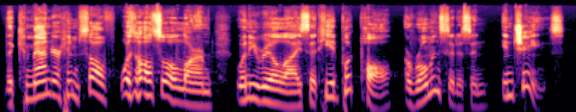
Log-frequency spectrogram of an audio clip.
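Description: A man's voice: fairly high pitch, very animated, a little fast, darkish tone, no echo, clean studio sound. A man teaching a Bible study, explaining a passage in a conversational way and often checking in with "right?".

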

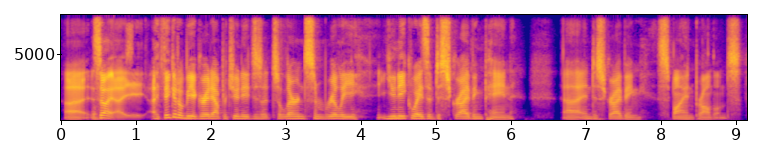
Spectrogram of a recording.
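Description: A chiropractor who hosts a podcast chats casually in an interview, explaining things as he goes. His mid-range voice has a fairly bright tone and moderate pace, recorded in studio quality with no room sound.

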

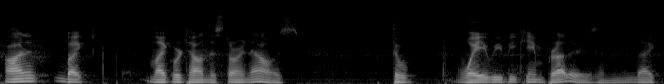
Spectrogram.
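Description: In a home basement, a young man with a fairly low voice and fairly even intonation chats with friends, speaking unhurriedly. He reminisces in a rambling, sentimental way and swears a lot as he tells his stories.

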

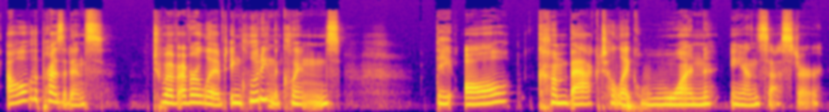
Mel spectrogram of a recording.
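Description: A woman's voice: medium pitch, unhurried, creaky, no room sound, clean studio sound. A young adult woman hosting a podcast, telling a story in a rambling casual chat full of swearing and laughs. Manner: profane, rambling, laughs often. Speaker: podcast host.

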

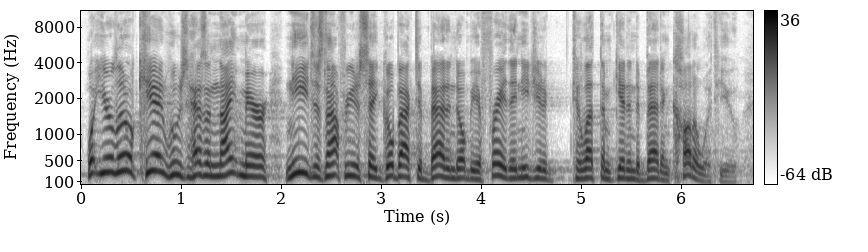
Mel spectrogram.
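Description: A man with a fairly high voice preaches a sermon from the pulpit. He moves from quiet, earnest passages to emphatic, repeated lines, with casual asides dropped in. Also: animated, fast, long reverb tail. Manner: conversational asides with light humor. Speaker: pastor.

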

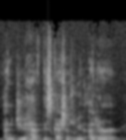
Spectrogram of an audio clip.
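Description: A young Moroccan native Berber speaker talks in English in a conversational interview, sounding hesitant with lots of fillers and restarts. His voice is on the high side with a darkish tone, delivered flatly and fairly quickly, against a little hiss or hum.

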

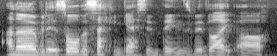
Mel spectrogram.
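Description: A man's voice: medium pitch, brisk, a little mellow. A man co-hosting a casual podcast, playful and giggly, often second-guessing himself. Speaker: podcast co-host. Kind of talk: casual chat.

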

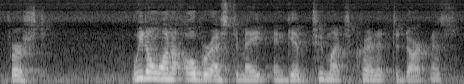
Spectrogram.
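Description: Pastor, male, higher pitch, conversational sermon with jokes, light hiss in the room. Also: normal speed, poor audio. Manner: animated, conversational preaching with humorous asides. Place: church sanctuary.

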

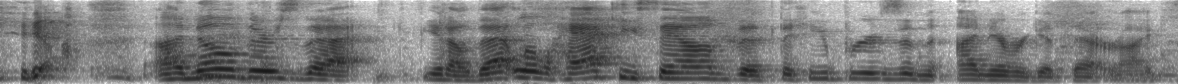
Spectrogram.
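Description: A woman's voice: mid-range voice, animated, normal speed. A woman with a twangy West Texas accent teaching an informal Bible lesson in a folksy way, often checking in with the group. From eastern New Mexico and West Texas, USA.

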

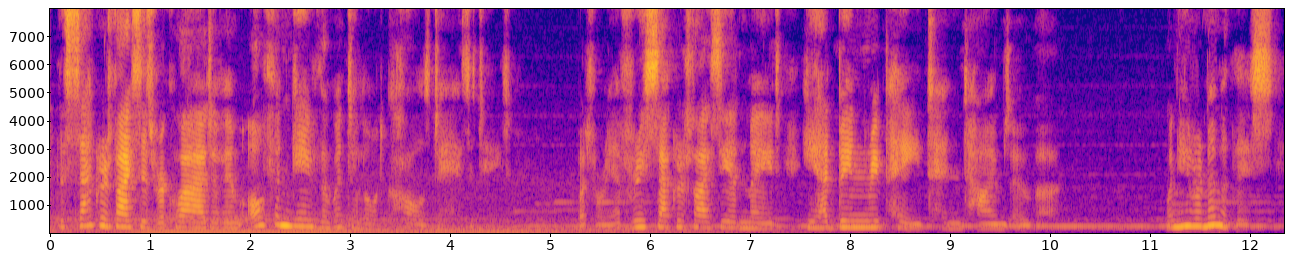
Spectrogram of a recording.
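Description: A woman storyteller giving a scripted narration with a soft, dramatic delivery that often drops to a whisper. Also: fairly low pitch, low-quality recording. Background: music.

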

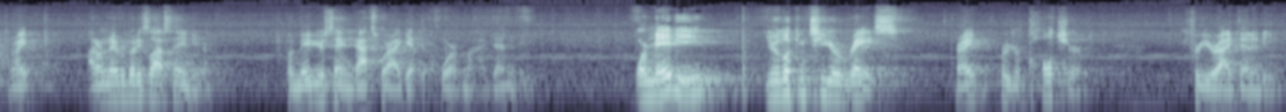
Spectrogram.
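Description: A man gives a chatty sermon to students, often checking in with "right?" and "okay?" and joking with the crowd. His medium-pitched voice is sharp and expressive at a moderate pace with long pauses, in an echoey hall with faint ambience and a little hiss or hum.

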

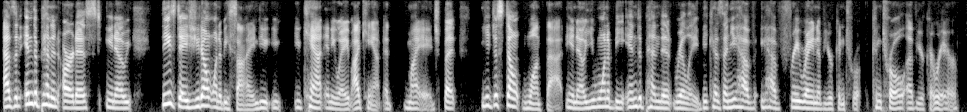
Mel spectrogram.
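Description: A woman's voice: sits low, moderate pace, a little mellow, dry recording, studio quality. A middle-aged woman, a singer-songwriter guest on a podcast, chatting casually and laughing easily. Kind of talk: casual interview chat.

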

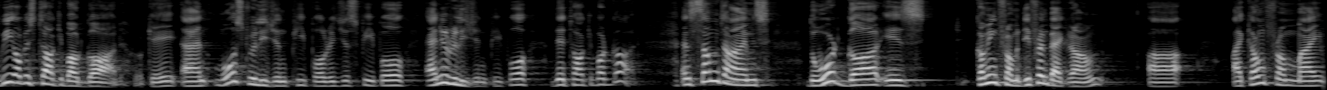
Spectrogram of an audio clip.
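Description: Frequently checking in with "okay?", a higher-voiced man preaches conversationally in a Himalayan accent. He is from Darjeeling, India, with Bhutanese roots. His sermon weaves in stories from his own life.

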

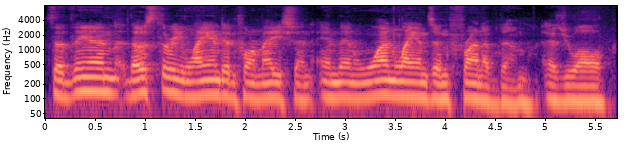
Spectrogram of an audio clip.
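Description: A man narrating as game master of a tabletop role-playing game, describing scenes in a measured way. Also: on the low side, a little mellow.

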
